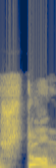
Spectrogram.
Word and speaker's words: Sturm: "Why, it's Colonel Sturm," he cried. He pronounced it like the first syllable in stomach.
